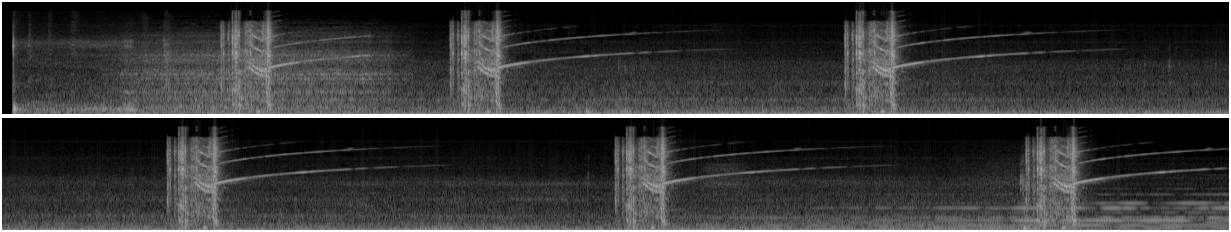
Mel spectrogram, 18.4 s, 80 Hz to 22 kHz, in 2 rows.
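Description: Six camera shutter clicks at uneven gaps of about 1.5 to 4 seconds. Each is followed by a short rising whine, like a flash recharging. A steady low rumble runs underneath.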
